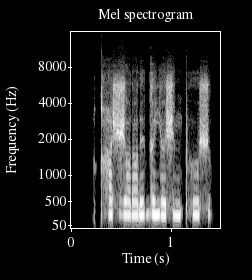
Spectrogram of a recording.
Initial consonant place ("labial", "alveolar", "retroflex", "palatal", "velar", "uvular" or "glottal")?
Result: uvular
